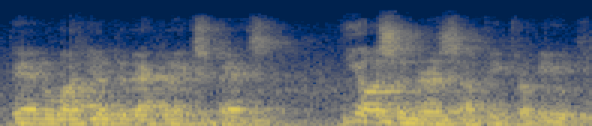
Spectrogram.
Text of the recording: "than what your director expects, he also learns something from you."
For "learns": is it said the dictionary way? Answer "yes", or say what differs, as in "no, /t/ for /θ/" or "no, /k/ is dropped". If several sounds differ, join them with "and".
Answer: no, /n/ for /l/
